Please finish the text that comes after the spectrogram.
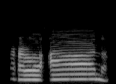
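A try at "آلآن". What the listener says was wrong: Bukan A-nya. Yang di awalnya dipanjangin. Al-ana. Berarti kalau al-ana yang pendek berarti nggak ada A-nya. Tapi kalau al-ana berarti ada A-nya.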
